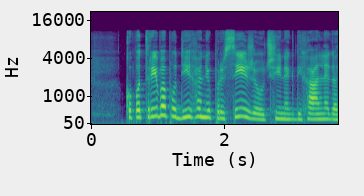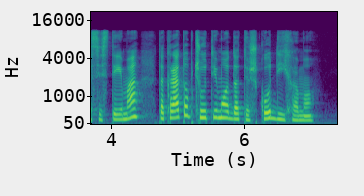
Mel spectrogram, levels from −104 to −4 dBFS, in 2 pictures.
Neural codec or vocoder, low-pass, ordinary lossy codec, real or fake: none; 10.8 kHz; none; real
